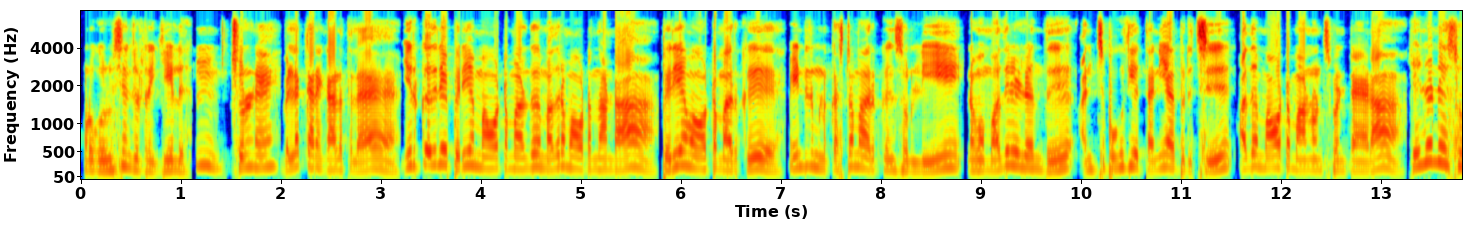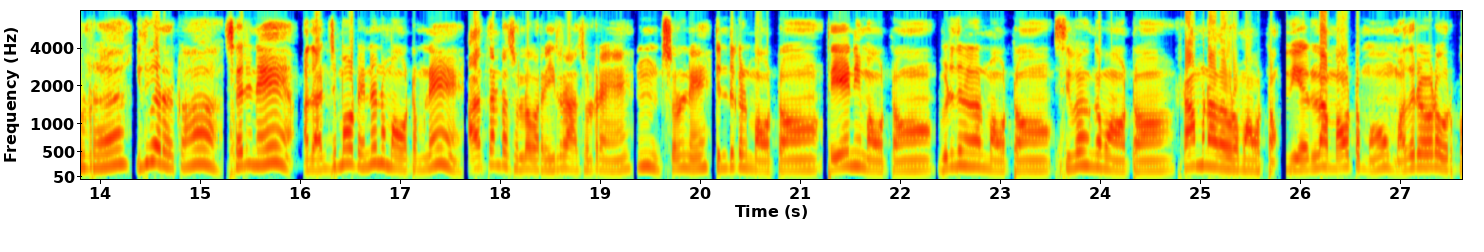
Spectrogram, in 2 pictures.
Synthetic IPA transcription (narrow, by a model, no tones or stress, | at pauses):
ɔkʊnɐkːɔɾɯʋɪʂɐjɐ̃sɔlːɾẽːkiːlɯsɔlːnẽːʋɛɭɐkːaːɾjɐ̃ŋkaːlɐt̪ːɪlɐɪɾɯkːɐðɪleːpɛɾɪjɐmaːʋɐʈːɐmaːɾnd̪ɯmɐðɯɾɐmaːʋɐʈːɐmt̪ãːɳɖaːpɛɾɪjɐmaːʋɐʈːɐmaːɪɾɯkːɯmeːɳɖɪnmɐnːɐkːɐʂʈɐmaːɪɾɯkːɯnːɯsɔlːinɐmːɐmɐðɯɾɐɪɾɯnd̪ɯɐɲd͡ʒɯpɐɣɯðɪjɐt̪ɐnɪjaːpɪɾɯt͡ʃːɯɐðɛmaːʋɐʈːɐmaːnɐːnspɐɳɪʈːẽːɽãːɛnːɐneːsɔlɾɛɪðɯʋeːɾɐɾɯkːaːsɐɾineːɐnd̪ɐɐɲd͡ʒɯmaːʋɐʈːɛnːɐnːɐmaːʋɐʈːɐmneːɐðɐt̪ːaːnɾaːsɔlːɐʋɐɾɐ̃ɪɾaːsɔlɾẽːsɔlːɐneːt̪ɪɳɖɯkːɐɭmaːʋɐʈːõt̪eːnimaːʋɐʈːɔ̃ʋɪɽɯðɐnɐɣɐɾmaːʋɐʈːɔ̃sɪʋɐɣɐŋɡɐmaːʋɐʈːɔ̃ɾaːmɐnaːðɐɐɾɐmaːʋɐʈːɔ̃ɪðɯɛlːãːmaːʋɐʈːɐmʊ̃mɐðɯɾɐoːɽɐɔɾɯpɐ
